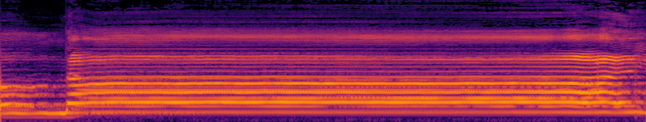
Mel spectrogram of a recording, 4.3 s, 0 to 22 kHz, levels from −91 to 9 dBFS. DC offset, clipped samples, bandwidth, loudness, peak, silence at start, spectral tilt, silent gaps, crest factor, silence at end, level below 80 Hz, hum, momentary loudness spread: under 0.1%; under 0.1%; 17.5 kHz; -13 LUFS; 0 dBFS; 0 s; -0.5 dB/octave; none; 12 dB; 0 s; -68 dBFS; none; 4 LU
